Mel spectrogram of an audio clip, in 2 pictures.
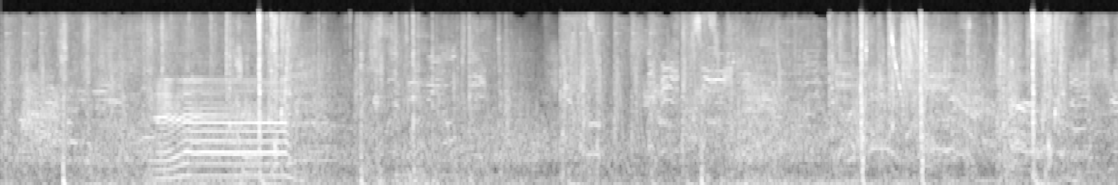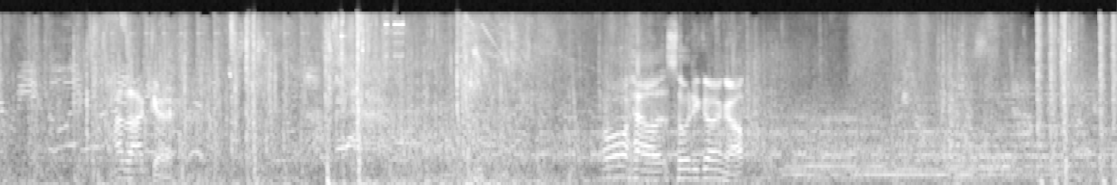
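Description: Laser blasts fire in quick bursts.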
